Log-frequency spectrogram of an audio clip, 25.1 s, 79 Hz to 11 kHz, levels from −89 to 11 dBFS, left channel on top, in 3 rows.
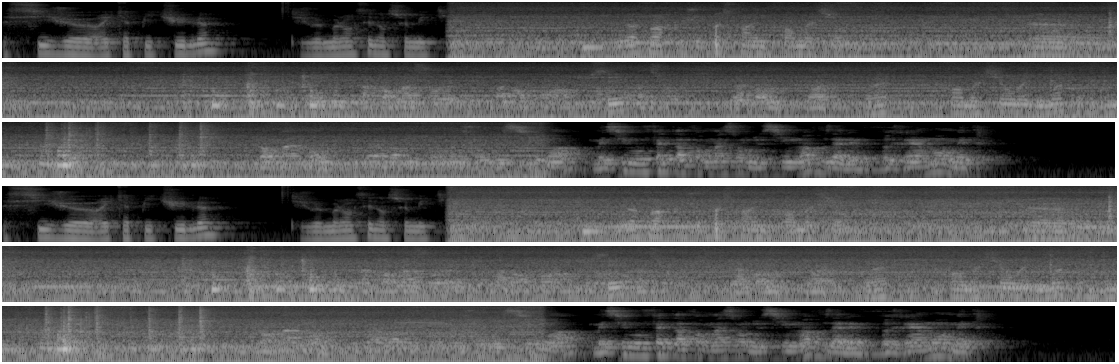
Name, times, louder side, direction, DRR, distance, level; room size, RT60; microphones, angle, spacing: voice 1, 0.0-1.6 2.2-3.5 4.6-6.4 7.7-8.5 10.5-11.6 12.7-13.1 14.8-15.0 15.3-17.4, equal, 10° right, 6 dB, 0.4 m, -40 dB
sound 1, 3.3-20.8, right 2 dB, 80° right, 1.0 m, -36 dB
voice 2, 11.0-14.6 18.6-24.1, equal, 30° right, -4 dB, 4.2 m, -40 dB
8.3 x 7.3 x 4.5 m, 0.62 s
head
